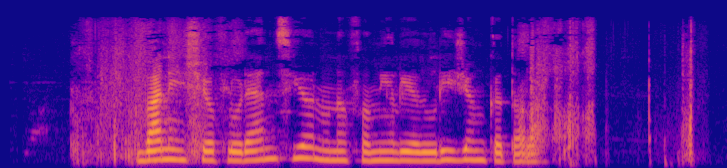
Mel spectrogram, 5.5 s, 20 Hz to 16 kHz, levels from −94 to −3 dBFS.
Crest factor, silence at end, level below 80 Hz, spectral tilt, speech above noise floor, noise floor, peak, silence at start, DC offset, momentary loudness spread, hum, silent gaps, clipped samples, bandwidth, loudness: 26 dB; 0.25 s; -80 dBFS; -4.5 dB/octave; 27 dB; -56 dBFS; -4 dBFS; 0.55 s; under 0.1%; 17 LU; none; none; under 0.1%; 11.5 kHz; -30 LUFS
